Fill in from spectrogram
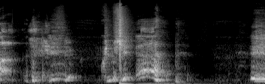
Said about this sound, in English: Oh, yeah, he's just giving me a little pat on the back of the head, said it'll help with the signing.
